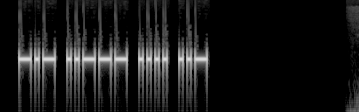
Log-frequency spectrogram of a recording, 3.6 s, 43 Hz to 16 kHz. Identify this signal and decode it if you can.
Morse code, heard as a keyed tone, about 39 wpm, 700 Hz. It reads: K2HU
